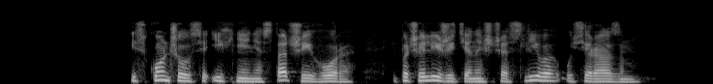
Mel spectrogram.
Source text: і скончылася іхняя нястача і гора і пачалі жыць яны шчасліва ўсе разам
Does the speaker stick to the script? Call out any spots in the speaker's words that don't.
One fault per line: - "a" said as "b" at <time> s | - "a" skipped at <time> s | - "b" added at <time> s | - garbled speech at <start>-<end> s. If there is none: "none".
none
